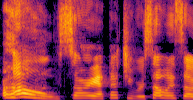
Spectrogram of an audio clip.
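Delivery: high, sheepish retold apology; embarrassed backpedal in a high voice; oops, wrong person, played up; flustered apology.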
